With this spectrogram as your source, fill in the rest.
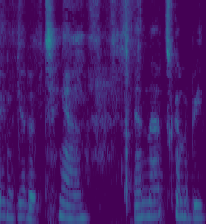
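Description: Paper banknotes rustle as they are handled.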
